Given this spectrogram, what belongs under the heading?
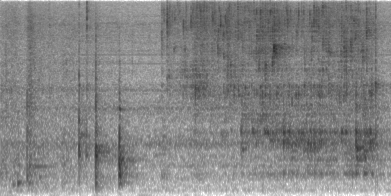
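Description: Water runs steadily from a tap into a blender after a few clinks and knocks, a continuous splashing stream close by.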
